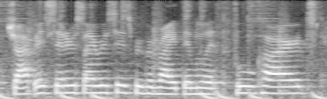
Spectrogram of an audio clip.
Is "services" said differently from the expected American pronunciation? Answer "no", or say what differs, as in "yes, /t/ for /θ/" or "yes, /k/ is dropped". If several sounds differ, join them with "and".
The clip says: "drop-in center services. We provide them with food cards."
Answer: no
